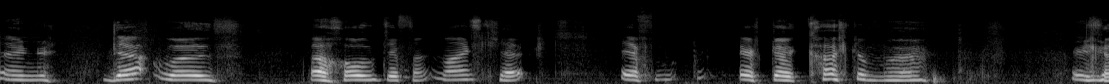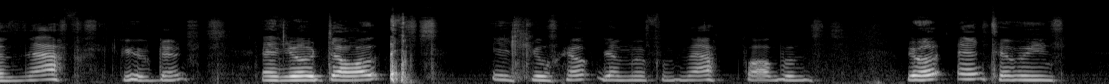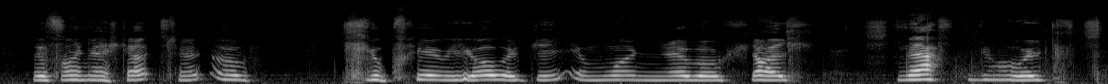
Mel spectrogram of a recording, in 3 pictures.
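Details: Dysarthria in cerebral palsy in an adult man who describes his mental capacities as sharp.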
